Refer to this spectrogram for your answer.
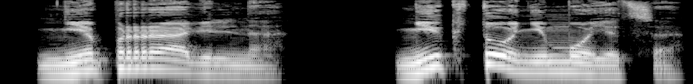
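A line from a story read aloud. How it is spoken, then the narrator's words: Grumbling. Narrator (Russian): проворчал я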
